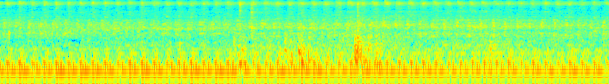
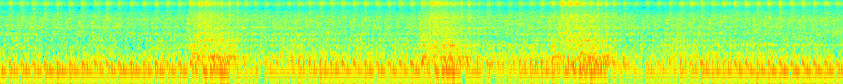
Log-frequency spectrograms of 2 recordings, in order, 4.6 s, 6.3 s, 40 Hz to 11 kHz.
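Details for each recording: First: 2018–2019 Polaris Sportsman 450 ATV after cushioning tape was added near the gas tank to stop a knocking rattle: even low idle pulse with no rattle or knock; the fix worked and the engine sounds normal. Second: Polaris Sportsman 450 at idle: rough, busy idle with a light rattle-knock under the engine and a few brief revs; loose piece at the air box/gas tank area knocking.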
